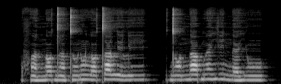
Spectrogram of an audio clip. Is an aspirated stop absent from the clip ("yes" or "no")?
yes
